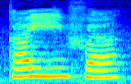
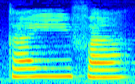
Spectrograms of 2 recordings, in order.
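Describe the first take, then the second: Both takes have the same delivery.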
